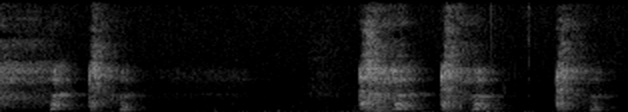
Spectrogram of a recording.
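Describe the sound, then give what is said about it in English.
A burst of coughing: two sharp coughs, a short pause, then three more harsh coughs in quick succession, loud with no talking. “Coughing on them shits.”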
